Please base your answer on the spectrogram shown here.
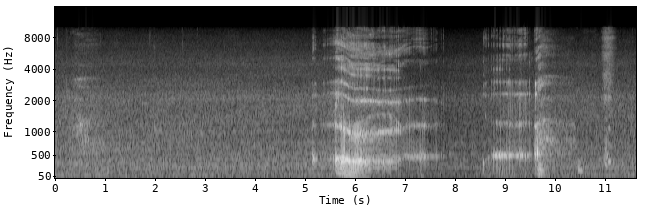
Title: Excessive Burping Video REUPLOAD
